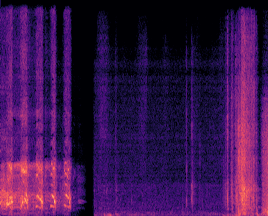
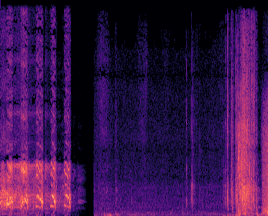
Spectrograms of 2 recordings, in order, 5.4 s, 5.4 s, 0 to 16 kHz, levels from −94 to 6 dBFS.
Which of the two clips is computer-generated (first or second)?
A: first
